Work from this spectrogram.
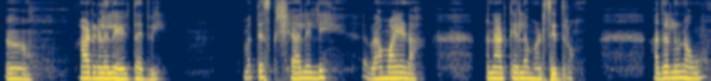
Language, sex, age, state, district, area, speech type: Kannada, female, 45-60, Karnataka, Mandya, rural, spontaneous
